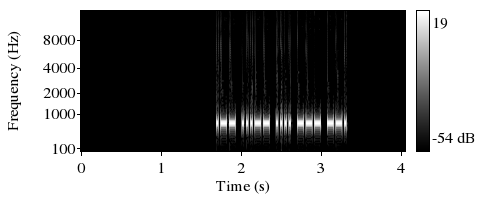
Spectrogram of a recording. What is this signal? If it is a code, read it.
Morse code, heard as a keyed tone, about 46 wpm, 700 Hz. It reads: W3HOG
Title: USA Call Signs - 5 Characters - Repeated 3x - 45wpm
